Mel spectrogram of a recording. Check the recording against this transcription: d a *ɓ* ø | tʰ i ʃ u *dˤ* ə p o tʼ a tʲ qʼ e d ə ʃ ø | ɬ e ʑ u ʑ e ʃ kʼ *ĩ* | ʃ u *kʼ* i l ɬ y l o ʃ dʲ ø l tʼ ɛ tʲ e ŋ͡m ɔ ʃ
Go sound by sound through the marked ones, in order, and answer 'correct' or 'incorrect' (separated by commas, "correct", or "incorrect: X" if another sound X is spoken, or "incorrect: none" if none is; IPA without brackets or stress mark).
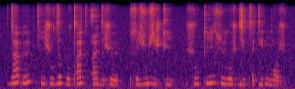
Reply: correct, incorrect: d, incorrect: i, correct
